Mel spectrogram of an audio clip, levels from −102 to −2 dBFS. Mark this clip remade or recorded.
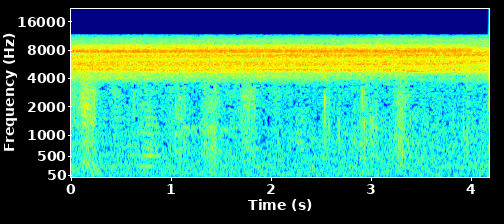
recorded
